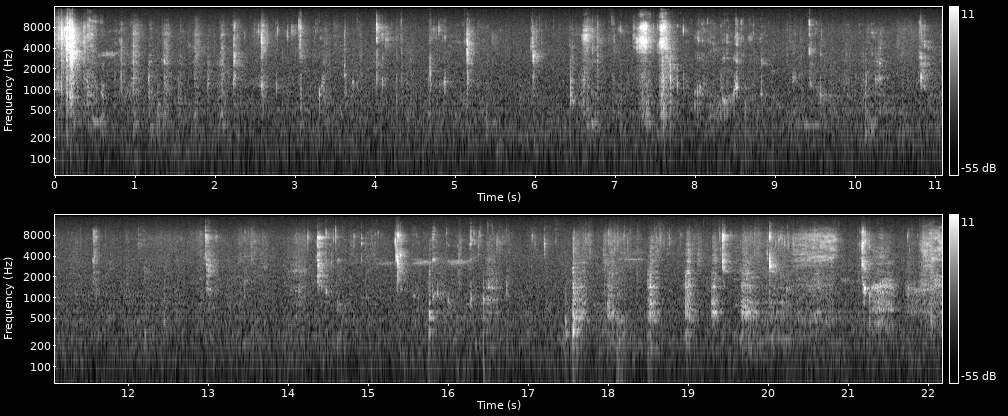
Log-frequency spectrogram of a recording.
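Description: Close-miked wet chewing of fatty mutton curry and rice eaten by hand, with many short, irregular mouth clicks and smacks, coming thicker near the middle and toward the end.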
